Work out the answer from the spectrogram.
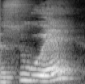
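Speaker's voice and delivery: "souhait" slowly in two syllables, sou-hait; two vowel sounds. Shown as a demonstration. Teacher showing the expected poetic form, "souhait" split sou-è. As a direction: separate ou from è in "souhait". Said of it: "on devrait dire souhait".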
